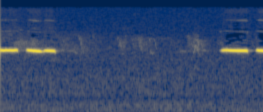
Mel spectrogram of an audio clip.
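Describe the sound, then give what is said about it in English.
A black-capped chickadee's plaintive whistled song: a clear, pure two-note phrase sung twice with a quiet pause between, alone against faint background hiss. “Black-capped chickadees sing a plaintive, whistled song”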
